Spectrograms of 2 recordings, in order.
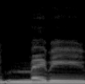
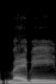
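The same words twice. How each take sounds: First: Maybe dropped low and soft, teasing; a low, hushed maybe; mock doubt. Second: Maybe pitched up high, teasing; a high, unsure maybe; mock doubt. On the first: Preacher teasing doubters, low hushed maybe. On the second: Preacher teasing doubters, high mock maybe. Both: Mock wavering over hidden swirl.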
